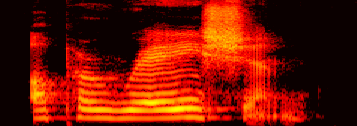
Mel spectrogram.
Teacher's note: That third syllable is stressed.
